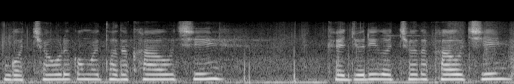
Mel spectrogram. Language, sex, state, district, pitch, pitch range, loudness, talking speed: Odia, female, Odisha, Khordha, 230 Hz, 215-235 Hz, -13 LUFS, 80 wpm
